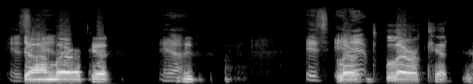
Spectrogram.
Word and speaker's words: Larroquette: John Laloquette, or I'm not sure how you pronounce his name, is John in it. Larroquette.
